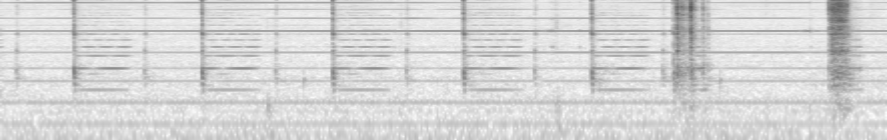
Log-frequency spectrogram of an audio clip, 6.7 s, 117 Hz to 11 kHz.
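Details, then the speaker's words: 2008 Mercedes R320 3.0L with intermittent power loss and a charge-pressure-too-high code: the Y77/1 turbo charge pressure actuator, cycled with a scan tool, gives sharp ringing clicks about once a second plus harsher rattles. The actuator is sticking. "I don't know if you can hear the click guys I don't like the clicking sound that this actuator is making"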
